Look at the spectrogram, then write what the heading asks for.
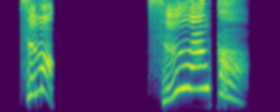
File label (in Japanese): ツモ！！ 四暗刻！（スーアンコー） 少女×中音域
